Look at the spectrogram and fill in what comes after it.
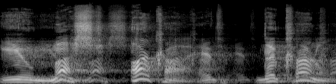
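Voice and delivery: deep, authoritative, menacing announcer voice. Asked to say the line in an announcer voice, menacing announcer voice. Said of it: "just say that with your announcer voice".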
